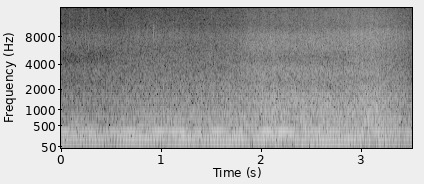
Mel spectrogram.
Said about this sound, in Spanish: El sonido del mar se vuelve más cercano, más envolvente. Las olas que golpean suavemente las rocas de la base del acantilado suenan como una respiración lenta y profunda que se mezcla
